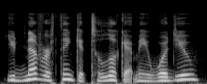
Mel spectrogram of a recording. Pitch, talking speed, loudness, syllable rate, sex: 190 Hz, 290 wpm, -18 LUFS, 5.7 syllables/s, female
